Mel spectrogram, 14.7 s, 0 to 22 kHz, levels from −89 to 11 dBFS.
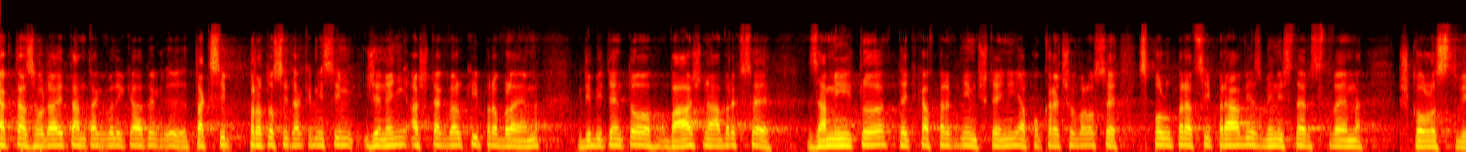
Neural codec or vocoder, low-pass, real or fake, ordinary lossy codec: none; 10.8 kHz; real; Opus, 16 kbps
